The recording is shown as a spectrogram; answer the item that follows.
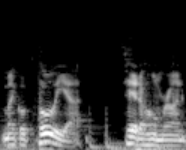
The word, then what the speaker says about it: Toglia: That's how it's pronounced, Michael Toglia, to hit a home run.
